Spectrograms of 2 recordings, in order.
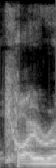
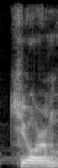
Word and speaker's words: Kyurem: And again, there was Kyurem as well. Kyurem or Kyurem.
